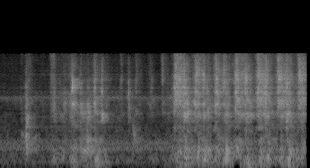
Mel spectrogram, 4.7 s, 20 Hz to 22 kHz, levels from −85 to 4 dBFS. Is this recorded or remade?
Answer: remade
